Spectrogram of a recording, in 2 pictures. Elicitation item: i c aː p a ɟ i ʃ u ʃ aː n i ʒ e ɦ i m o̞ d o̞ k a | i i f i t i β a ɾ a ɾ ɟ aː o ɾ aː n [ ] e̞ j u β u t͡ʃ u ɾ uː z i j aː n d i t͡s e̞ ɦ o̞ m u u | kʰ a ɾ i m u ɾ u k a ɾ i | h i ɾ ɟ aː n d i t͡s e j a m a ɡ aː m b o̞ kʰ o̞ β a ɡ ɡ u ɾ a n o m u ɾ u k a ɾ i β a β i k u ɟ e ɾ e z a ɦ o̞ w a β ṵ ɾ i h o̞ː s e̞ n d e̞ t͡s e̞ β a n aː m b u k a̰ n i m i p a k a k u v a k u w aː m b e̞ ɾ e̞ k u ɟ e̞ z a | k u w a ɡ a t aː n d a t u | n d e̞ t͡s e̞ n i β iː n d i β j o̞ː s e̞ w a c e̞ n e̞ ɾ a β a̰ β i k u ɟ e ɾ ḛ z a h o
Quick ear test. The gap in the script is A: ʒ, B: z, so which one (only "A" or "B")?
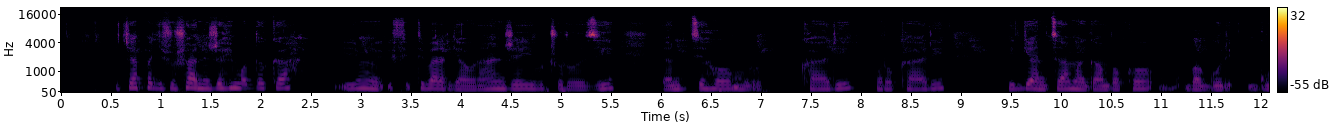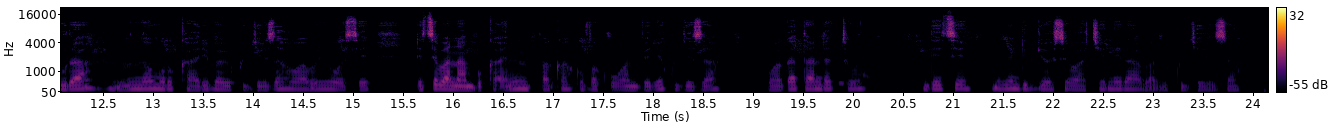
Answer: A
